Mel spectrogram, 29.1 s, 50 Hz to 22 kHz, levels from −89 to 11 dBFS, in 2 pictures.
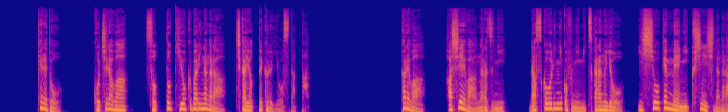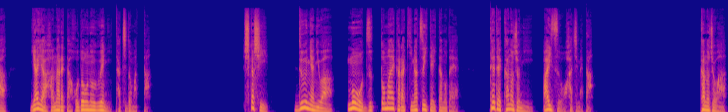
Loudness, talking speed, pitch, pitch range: -19 LUFS, 250 characters per minute, 125 Hz, 95-150 Hz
